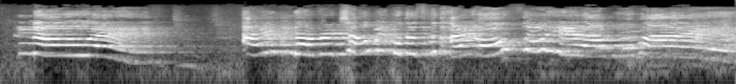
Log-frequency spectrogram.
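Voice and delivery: put-on excited girly voice. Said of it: "the other girl responds".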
